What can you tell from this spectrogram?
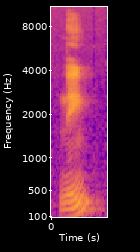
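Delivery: ning with a rising second tone; Mandarin second tone. Shown as a demonstration. Teacher modelling polite ning after melanin. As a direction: lift ning upward. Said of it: "read in the second tone".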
